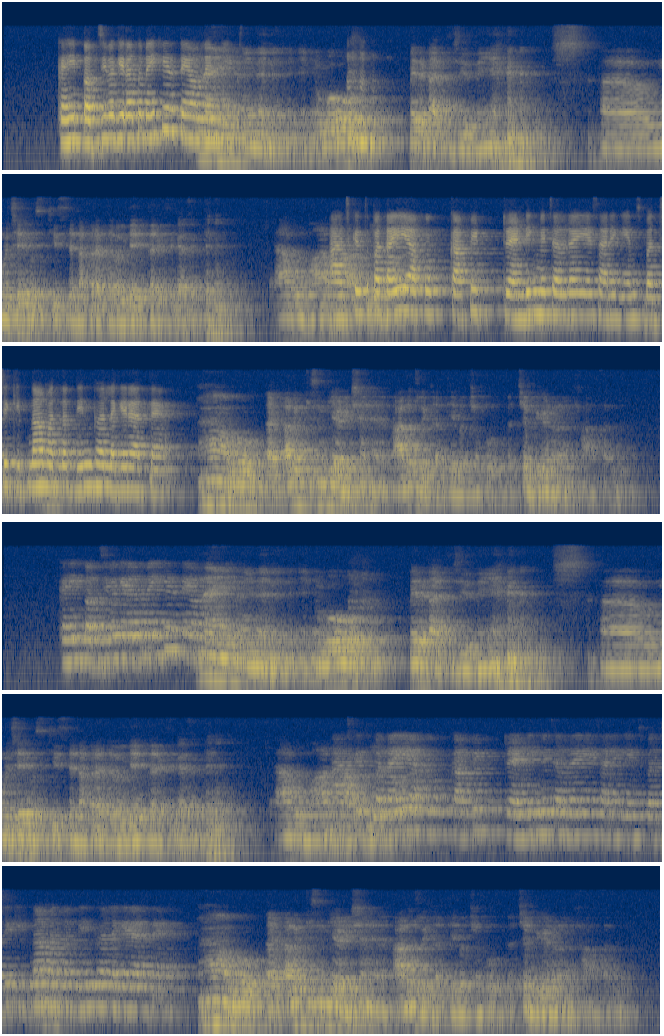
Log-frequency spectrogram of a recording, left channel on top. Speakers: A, on the left; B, in the centre.
A: कहीं पबजी वगैरह तो नहीं खेलते हैं ऑनलाइन
B: नहीं
A: गेम्स
B: नहीं नहीं नहीं नहीं नहीं, नहीं वो
A: <laughs>
B: मेरे टाइप की चीज नहीं है <laughs> आ, मुझे उस चीज से नफरत है बल्कि एक तरह से कह सकते हैं क्या वो मार धाड़
A: आजकल तो
B: ये
A: पता
B: मार
A: ही है आपको काफी ट्रेंडिंग में चल रहे हैं ये सारे गेम्स बच्चे कितना
B: अरे,
A: मतलब दिन भर लगे रहते हैं
B: हाँ वो अ- अलग किस्म की एडिक्शन है आदत लग जाती है बच्चों को बच्चे बिगड़ रहे हैं खाम खा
